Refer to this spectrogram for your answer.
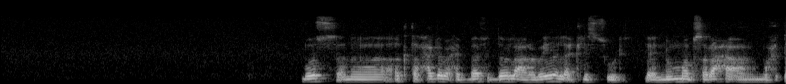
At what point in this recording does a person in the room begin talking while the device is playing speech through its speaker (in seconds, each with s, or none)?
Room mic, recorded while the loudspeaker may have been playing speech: none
